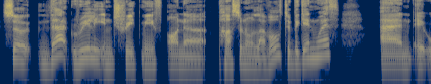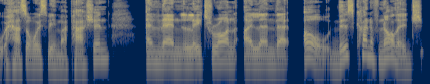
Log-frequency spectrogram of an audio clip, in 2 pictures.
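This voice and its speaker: A Malaysian man in his thirties, a scientist appearing as a podcast interview guest, explains things earnestly with some fillers and restarts. His medium-pitched voice is expressive and moderately paced, recorded in studio quality with no echo.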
